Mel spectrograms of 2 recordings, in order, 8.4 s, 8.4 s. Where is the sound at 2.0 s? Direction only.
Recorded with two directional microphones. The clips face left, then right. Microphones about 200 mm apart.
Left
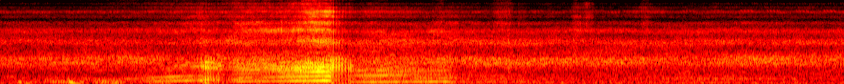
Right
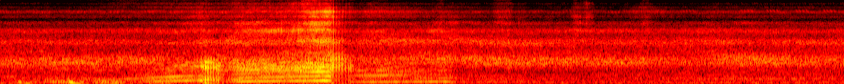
55° right (ahead or behind).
